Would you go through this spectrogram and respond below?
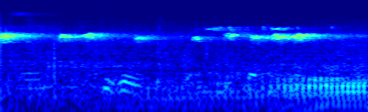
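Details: A young baby monkey gives a thin, high, wavering squeal, calling for help from its older sibling.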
